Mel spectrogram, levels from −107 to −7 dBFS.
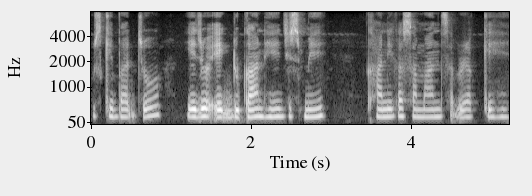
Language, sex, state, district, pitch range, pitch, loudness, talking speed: Hindi, female, Arunachal Pradesh, Longding, 200-215 Hz, 205 Hz, -21 LUFS, 170 wpm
